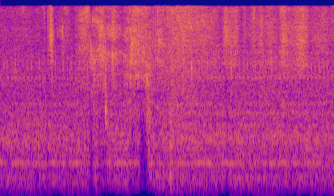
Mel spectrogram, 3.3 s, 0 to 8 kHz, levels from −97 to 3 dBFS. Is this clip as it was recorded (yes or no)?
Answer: yes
